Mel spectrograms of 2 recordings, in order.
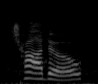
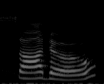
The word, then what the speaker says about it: Chado: you are familiar with Chado? Some of you may have heard it referred to as Sado, the difference in pronunciation being the school of tea that you practice. So how many of you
